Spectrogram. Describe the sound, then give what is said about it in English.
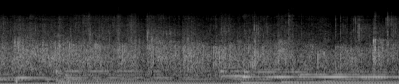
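A church audience at Pineview applauds steadily as the bishop comes up to preach, a dense wash of many hands clapping with no pauses, while low sustained organ or keyboard chords hold underneath throughout. “Give the Lord a hand clap as he comes today.”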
